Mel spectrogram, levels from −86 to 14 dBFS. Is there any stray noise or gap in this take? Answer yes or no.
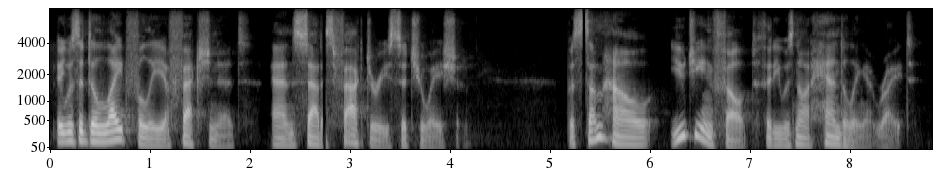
yes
